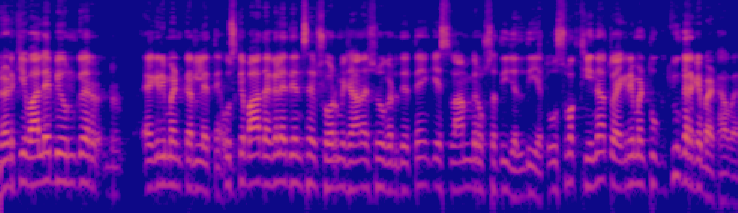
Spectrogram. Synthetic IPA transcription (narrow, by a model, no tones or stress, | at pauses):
lɐɽkiʋaːlebʱiʊnko | ɛːɡɾiːmɛ̃ɳʈ̚kɐɾleːt̪ẽɦɛ̃ʊskebaːd̪ɐɡled̪ɪnseʃoːɾmẽd͡ʒaːnaʃʊɾukɐɾd̪eːt̪eɦɛ̃kiɪslaːmːẽɾʊqsət̪id͡ʒɐld̪iɦɛt̪oʊsʋɐk̚t̪ʰɦinat̪oɛːɡɾiːmɛ̃ɳʈt̪ũkjũːkɐɾkebɛːʈʰaɦuaɛː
